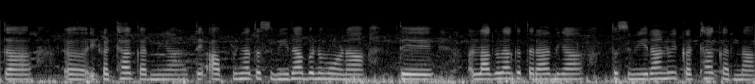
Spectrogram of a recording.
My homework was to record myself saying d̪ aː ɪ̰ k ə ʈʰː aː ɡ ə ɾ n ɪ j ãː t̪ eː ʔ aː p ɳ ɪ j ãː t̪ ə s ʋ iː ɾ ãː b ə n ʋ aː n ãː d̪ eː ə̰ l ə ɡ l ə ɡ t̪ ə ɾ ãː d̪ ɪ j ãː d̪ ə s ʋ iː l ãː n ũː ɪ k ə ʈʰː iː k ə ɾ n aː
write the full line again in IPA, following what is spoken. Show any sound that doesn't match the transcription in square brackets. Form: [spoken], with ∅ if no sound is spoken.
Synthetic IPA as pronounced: d̪ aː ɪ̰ k ə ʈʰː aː [k] ə ɾ n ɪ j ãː t̪ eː ʔ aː p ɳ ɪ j ãː t̪ ə s ʋ iː ɾ ãː b ə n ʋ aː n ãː [t̪] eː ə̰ l ə ɡ l ə ɡ t̪ ə ɾ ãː d̪ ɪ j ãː [t̪] ə s ʋ iː [ɾ] ãː n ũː ɪ k ə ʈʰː [aː] k ə ɾ n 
